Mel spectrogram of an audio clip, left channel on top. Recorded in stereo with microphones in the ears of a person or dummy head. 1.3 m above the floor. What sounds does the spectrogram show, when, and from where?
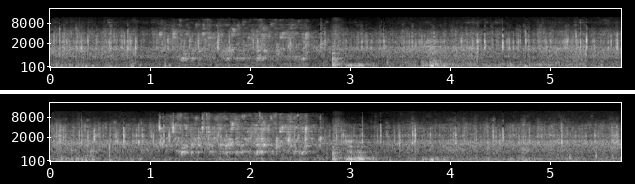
1.1 s a running tap: 40° right (ahead or behind), 0.8 m
2.8 s a snare drum: 35° left (ahead or behind), 0.7 m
